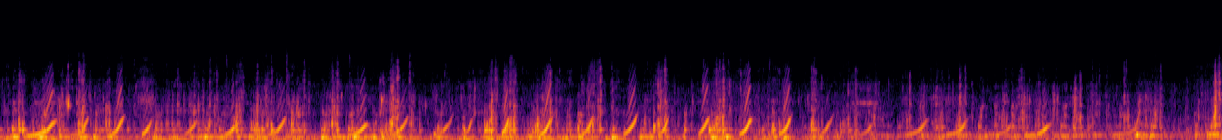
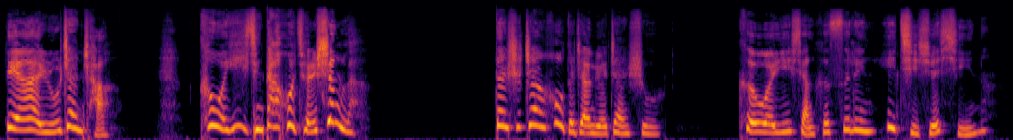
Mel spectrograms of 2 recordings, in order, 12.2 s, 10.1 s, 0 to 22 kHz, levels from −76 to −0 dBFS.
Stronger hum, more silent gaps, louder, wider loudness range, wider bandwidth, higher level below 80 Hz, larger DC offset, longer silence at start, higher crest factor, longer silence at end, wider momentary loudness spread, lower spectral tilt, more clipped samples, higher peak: neither; neither; second, -23 LUFS vs -20 LUFS; about the same, 6 LU vs 4 LU; second, 3.8 kHz vs 17 kHz; first, -32 dBFS vs -56 dBFS; neither; about the same, 0 s vs 0.1 s; about the same, 18 dB vs 20 dB; second, 0 s vs 0.25 s; second, 10 LU vs 13 LU; first, -11.5 dB/octave vs -2.5 dB/octave; neither; about the same, -4 dBFS vs -2 dBFS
